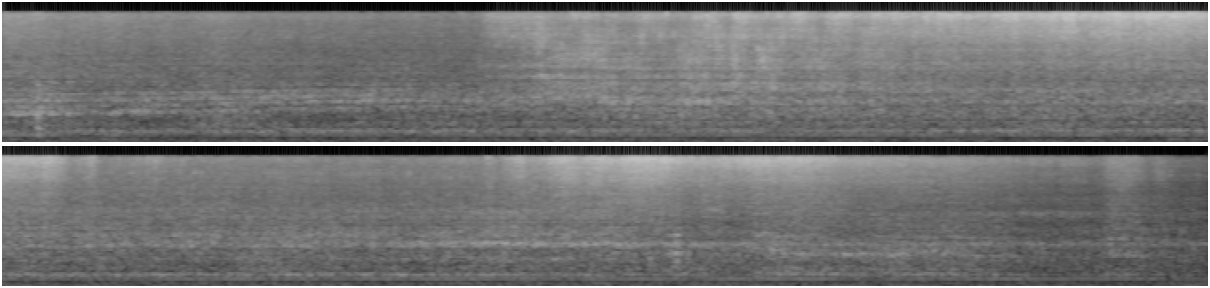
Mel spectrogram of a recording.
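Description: Liquid nitrogen hissing and boiling off as it is poured through a plastic funnel into the infrared microscope's detector dewar, to cool the detector. The hiss swells about a third of the way in and again near the end, over a steady low hum.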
